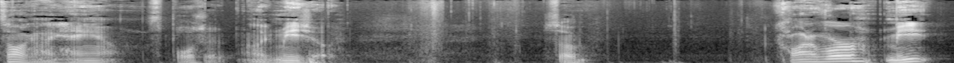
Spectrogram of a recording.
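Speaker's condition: No condition

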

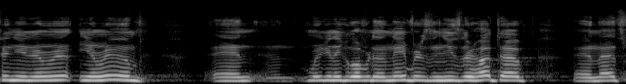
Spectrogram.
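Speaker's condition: Cerebral palsy; smokes a lot of cannabis

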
